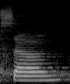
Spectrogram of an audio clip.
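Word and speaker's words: Sơn: So when you think of Son, I would imagine you can pronounce it like son. Like, think of him like our son.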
